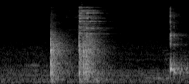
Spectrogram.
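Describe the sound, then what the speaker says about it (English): A regular metal spoon knocks against a dish while heaping garlic into a freezer-meal mix: three sharp, close clinks, two in quick succession and one after a pause, over a quiet room. "I'm gonna put 2 heaping spoons of garlic in there."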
